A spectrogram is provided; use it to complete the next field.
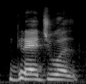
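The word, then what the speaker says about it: gradual: डी यू ए एल तो डी यू को हम पढ़े जू ग्रेजुअल ग्रेजुअल ओके तो इस तरह से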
